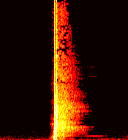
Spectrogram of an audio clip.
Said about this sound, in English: Your editing skills, because one clap. Hell yeah. Perfect clap. That's all I need.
